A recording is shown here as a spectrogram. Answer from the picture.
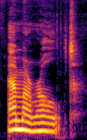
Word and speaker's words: Emerald: And she said, no, give me 3 syllables. You can't afford to do 3 syllables, Katrina? I said, yes, you deserve it. Emerald.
